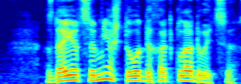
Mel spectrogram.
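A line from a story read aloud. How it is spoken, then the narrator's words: Even tone. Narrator (Russian): сказал он ровным тоном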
